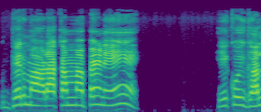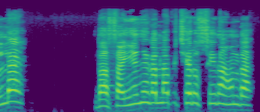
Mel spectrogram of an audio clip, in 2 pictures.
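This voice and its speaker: Woman playing a firm village elder, Malwa Punjabi accent, higher-pitched, reassuring. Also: brisk, a bit bright, no echo, clean studio sound. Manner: firm, reassuring, uses proverbs. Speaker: visiting elder sister, called bebe. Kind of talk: village short film acting.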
